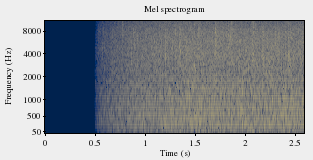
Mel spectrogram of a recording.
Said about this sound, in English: It rained the next day, and Mary didn't go to the secret garden.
